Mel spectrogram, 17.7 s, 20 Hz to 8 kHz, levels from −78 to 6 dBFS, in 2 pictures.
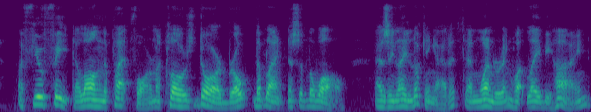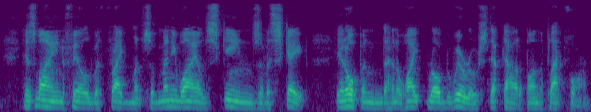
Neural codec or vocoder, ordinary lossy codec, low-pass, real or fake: none; AAC, 32 kbps; 7.2 kHz; real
